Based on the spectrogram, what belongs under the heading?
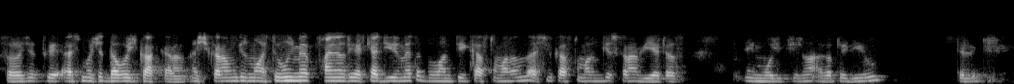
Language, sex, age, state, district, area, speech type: Kashmiri, male, 45-60, Jammu and Kashmir, Kupwara, urban, conversation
